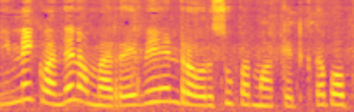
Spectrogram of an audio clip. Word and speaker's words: REWE: Okay, so இப்போ வாங்க வீட்டுக்குள்ளே போயிட்டு நாங்கள் வந்து இன்றைக்கி ரெவே சூப்பர் மார்க்கெட், ஆமாம் கரெக்டாக தான் ப்ரொனவுன்ஸ் பண்ணுறேன், ரெவேன்னு ஒரு சூப்பர் மார்க்கெட் வந்து போய் எக்ஸ்ப்ளோர் பண்ண போகிறோம்.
